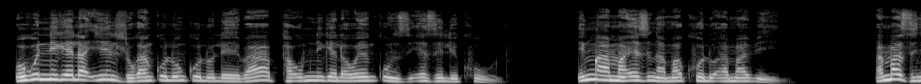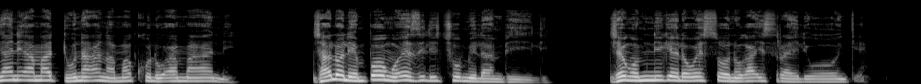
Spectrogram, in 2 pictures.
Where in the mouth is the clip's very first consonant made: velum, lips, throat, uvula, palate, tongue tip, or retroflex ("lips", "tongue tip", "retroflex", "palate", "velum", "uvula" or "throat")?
velum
